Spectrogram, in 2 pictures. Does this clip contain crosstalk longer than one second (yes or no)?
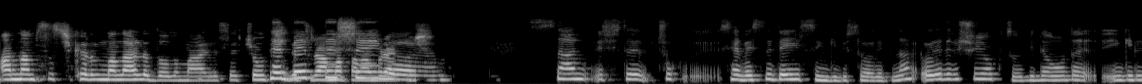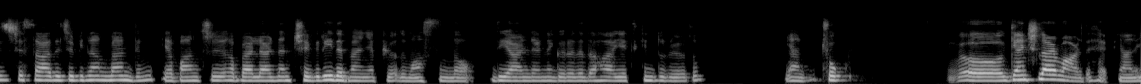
yes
